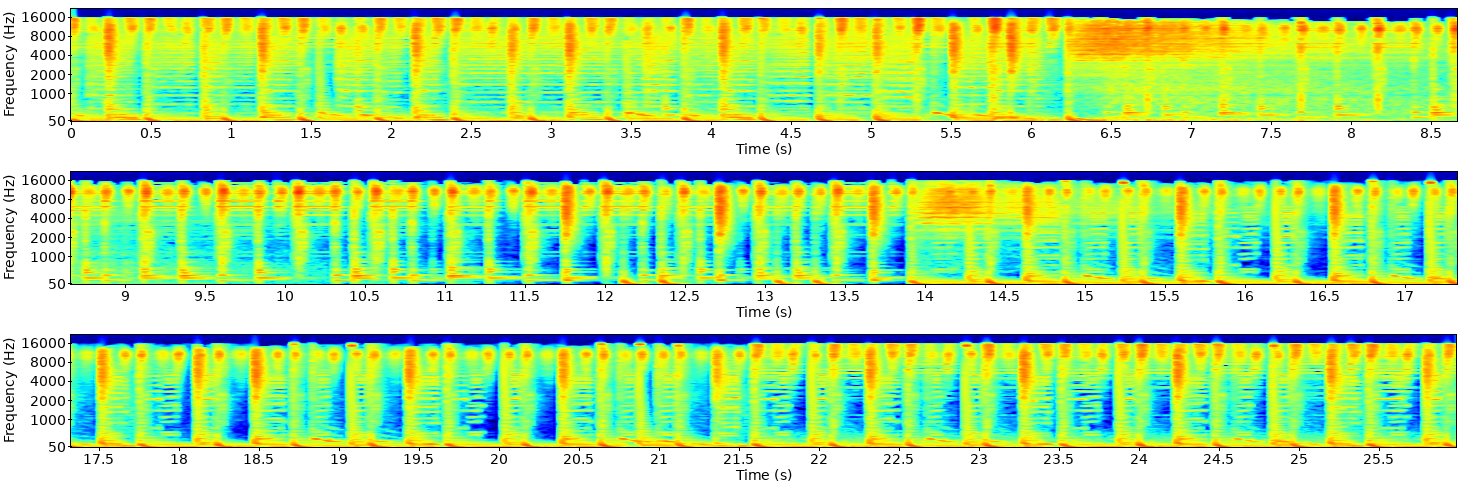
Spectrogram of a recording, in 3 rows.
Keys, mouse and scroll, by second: 0.3 right click, 0.8 shift+right click, 1.2 f, 1.6 middle click, 2.8 ctrl+z, 3.0 middle click, 4.5 shift+right click, 5.0 shift+right click, 5.3 middle click, 6.4 f, 6.6 middle click, 7.5 right click, 8.0 shift+right click, 8.7 right click, 9.3 shift+right click, 9.7 middle click, 11.0 f, 11.2 middle click, 12.2 right click, 12.7 shift+right click, 13.5 click, 15.3 right click, 15.8 shift+right click, 16.5 click, 19.2 middle click, 19.9 middle click, 19.9-20.2 scroll down 2, 20.4 scroll down 1, 20.8 scroll up 2, 21.2 middle click, 21.8 middle click, 23.0 ctrl+r, 24.2 right click, 24.9 shift+right click, 25.8 click.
